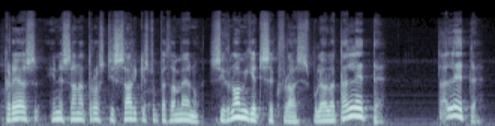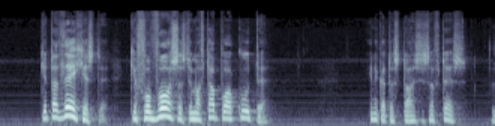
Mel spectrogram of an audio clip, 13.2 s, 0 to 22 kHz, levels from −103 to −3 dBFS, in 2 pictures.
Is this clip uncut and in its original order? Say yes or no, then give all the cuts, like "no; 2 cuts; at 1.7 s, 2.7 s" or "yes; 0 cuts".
no; 1 cut; at 2.7 s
